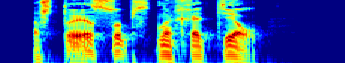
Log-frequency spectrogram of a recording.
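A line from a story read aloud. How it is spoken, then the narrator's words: Muttering. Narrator (Russian): бормотал Картье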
